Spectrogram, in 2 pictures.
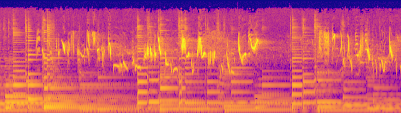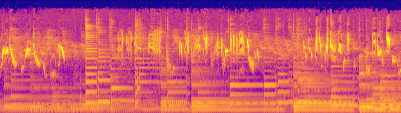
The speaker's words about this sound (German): Das war die Gartengrasmücke.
